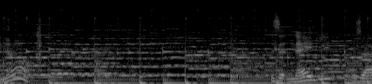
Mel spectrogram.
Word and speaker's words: Naegi: Is it Nagi? Is that how you pronounce it? Naegi.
